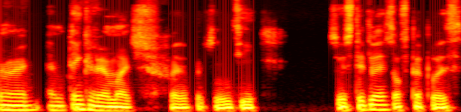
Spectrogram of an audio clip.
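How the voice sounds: At a moderate pace, the voice has fairly even intonation and a slightly mellow tone in a dry, close sound with no echo. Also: man.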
